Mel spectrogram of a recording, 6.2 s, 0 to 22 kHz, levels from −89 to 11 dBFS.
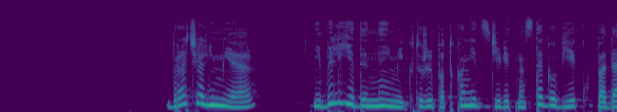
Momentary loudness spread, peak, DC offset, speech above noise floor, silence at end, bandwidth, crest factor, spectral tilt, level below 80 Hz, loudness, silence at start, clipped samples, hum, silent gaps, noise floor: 11 LU; -24 dBFS; under 0.1%; 43 dB; 0 s; 11 kHz; 16 dB; -6.5 dB/octave; -72 dBFS; -40 LUFS; 1.7 s; under 0.1%; none; none; -81 dBFS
